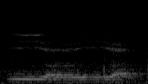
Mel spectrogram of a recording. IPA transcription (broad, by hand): iː ɪ iː ɪ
